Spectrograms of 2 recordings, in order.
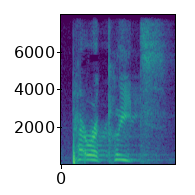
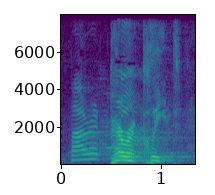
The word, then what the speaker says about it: paraclete: word translated Advocate is please repeat after me paraclete paraclete not like a parakeet like the bird but uh paracletes okay what is a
